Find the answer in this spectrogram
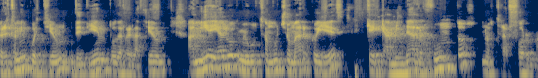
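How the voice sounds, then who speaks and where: A man with a plain, everyday voice, medium in pitch, fairly slow, and lively in intonation. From southern Spain, Cádiz (Andalusia). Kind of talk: interview conversation.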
